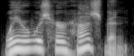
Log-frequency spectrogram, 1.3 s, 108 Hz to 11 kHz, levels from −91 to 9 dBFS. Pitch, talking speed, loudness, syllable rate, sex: 175 Hz, 180 wpm, -15 LUFS, 4.7 syllables/s, male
